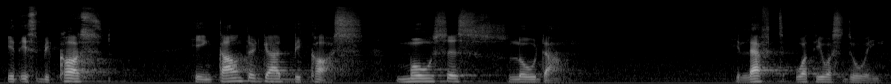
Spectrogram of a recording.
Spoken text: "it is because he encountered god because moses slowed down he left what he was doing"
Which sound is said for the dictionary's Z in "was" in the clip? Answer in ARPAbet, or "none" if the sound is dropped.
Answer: S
